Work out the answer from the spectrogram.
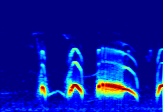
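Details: Spotted dove used as a decoy bird, with a high, small voice: a sequence of soft hollow coos, two short notes, then a long drawn-out wavering coo falling at the end, and another coo starting.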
